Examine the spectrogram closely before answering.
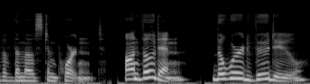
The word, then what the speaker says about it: Vodun: On Vodun, the word voodoo, spelt with 2 O's, is a Hollywood invention.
